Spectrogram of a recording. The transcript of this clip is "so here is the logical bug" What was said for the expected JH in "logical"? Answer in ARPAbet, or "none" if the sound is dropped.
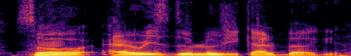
ZH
